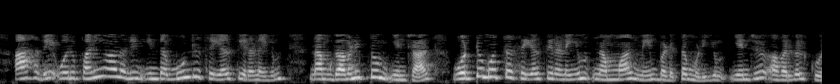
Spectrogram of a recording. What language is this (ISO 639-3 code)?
tam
